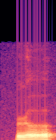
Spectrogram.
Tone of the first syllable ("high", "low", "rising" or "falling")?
low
